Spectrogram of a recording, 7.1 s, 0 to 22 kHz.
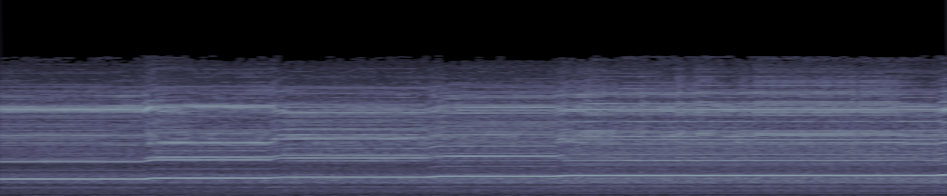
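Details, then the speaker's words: Small brushed DC motor running unloaded, its voltage raised by hand so the rpm rises and the whine steps up; even brush and commutation buzz, internal fan and faint shaft rub, checked on a Uni-T UT353 sound meter; normal running. "now there there's no load on this thing so it's not making any noise um for that but it does have a little fan inside and it does have you know the commutation noise"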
